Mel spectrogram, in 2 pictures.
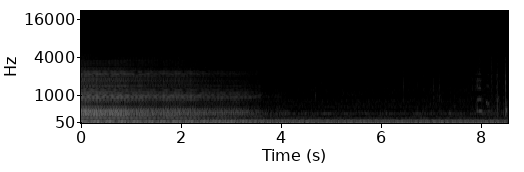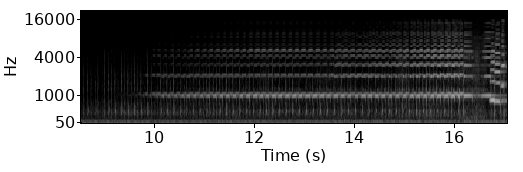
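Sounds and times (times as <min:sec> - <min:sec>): accordion pulsing high note: 0:10.7 - 0:17.0.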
